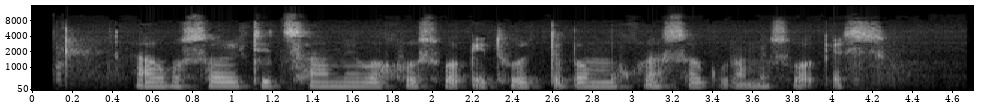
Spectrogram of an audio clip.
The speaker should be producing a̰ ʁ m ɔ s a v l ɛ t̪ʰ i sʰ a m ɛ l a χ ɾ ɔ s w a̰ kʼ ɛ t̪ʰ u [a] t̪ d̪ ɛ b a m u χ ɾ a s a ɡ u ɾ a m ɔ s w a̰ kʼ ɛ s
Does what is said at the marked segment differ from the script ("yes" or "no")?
yes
